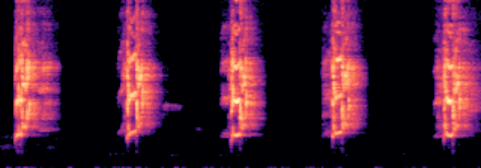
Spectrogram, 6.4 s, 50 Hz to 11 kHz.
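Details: Lovebird voice in a recording aimed at prompting other lovebirds to sing: five separate harsh, scratchy chirps, each about half a second, spaced roughly every 1.4 seconds with silence between.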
